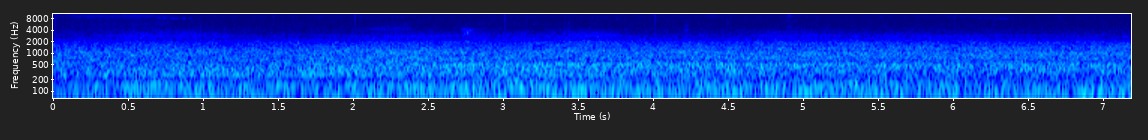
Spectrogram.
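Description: Steady low rumble of an approaching freight train hauled by an electric locomotive, heard from a distance.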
